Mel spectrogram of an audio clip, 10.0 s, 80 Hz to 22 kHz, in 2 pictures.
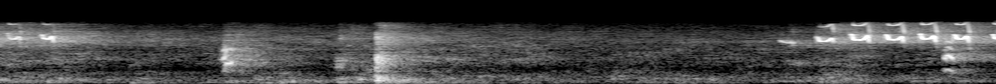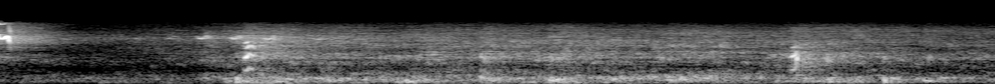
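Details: Red-legged partridges, about 12 adults with two chicks and a rabbit nearby, on 24 June 2022, give thin high chirps and a quick burst of sharp, clipped notes.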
